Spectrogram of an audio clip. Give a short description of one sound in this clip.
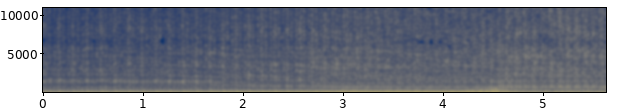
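An engine revs up briefly and settles back.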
